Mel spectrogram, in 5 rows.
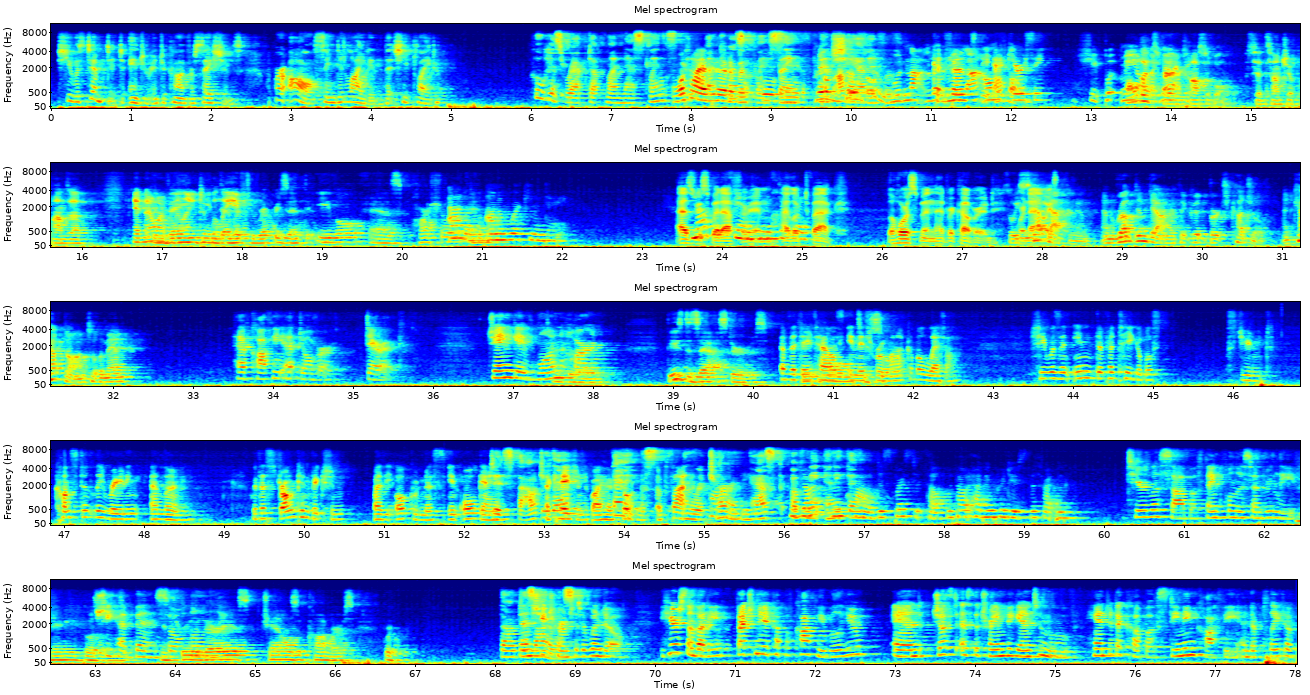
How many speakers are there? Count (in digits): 10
